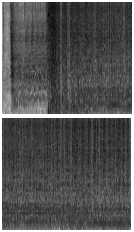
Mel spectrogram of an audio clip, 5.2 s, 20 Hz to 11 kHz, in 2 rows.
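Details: BMW E28 M535i M30B35 with Motronic, first start after rebuild; short crank catches quickly and settles into smooth even idle, no knocking or misfire; normal start and idle.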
